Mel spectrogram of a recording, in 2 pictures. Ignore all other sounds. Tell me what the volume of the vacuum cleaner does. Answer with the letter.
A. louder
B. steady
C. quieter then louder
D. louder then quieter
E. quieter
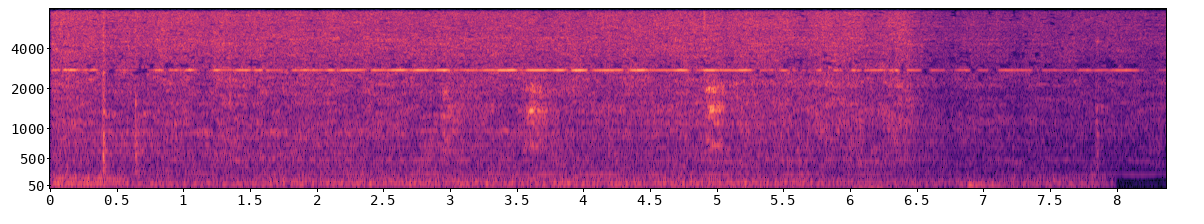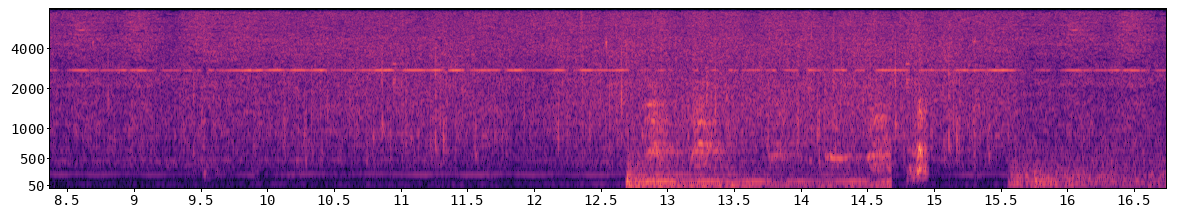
E.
